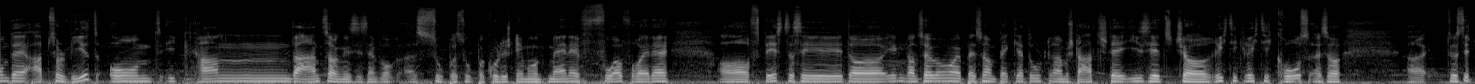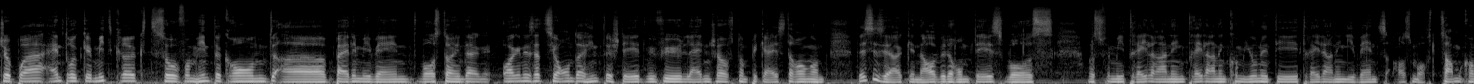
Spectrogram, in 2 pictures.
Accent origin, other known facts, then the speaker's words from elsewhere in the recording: Steyr, Upper Austria, Austria; der WSV Trattenbach, das ist ja meine Heimatregion da, Nationalparkregion Steyr und Umgebung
